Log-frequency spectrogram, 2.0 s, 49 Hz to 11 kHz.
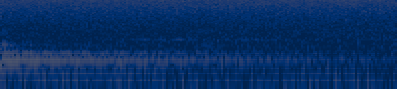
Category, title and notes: Music > Solo instrument
Mid low Tom Sonor Force 3007-002
Crash, Custom, Cymbal, Cymbals, Drum, Drums, FX, GONG, Hat, Kit, Metal, Oneshot, Paiste, Perc, Percussion, Ride, Sabian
